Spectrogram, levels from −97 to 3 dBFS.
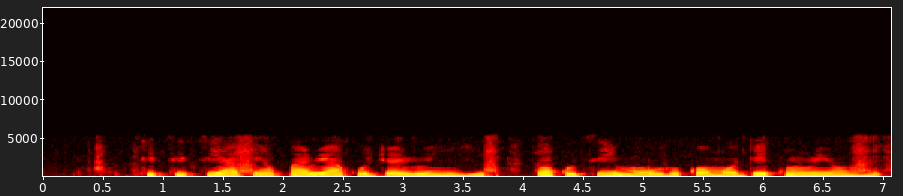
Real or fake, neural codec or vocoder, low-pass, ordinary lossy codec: real; none; 5.4 kHz; none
